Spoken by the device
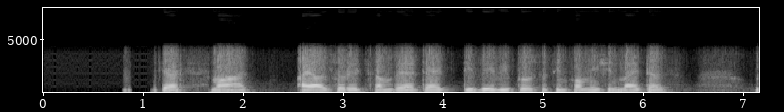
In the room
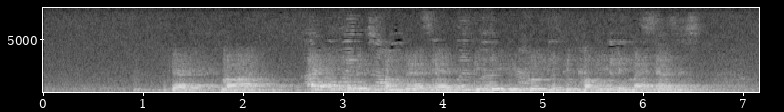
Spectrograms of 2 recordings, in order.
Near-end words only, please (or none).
are doing some simple uh, practi- practical exercises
